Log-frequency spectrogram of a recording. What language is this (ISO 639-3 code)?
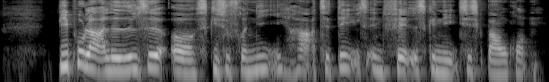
dan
